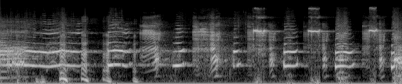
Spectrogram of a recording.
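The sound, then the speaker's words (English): An angry donkey, the Poncho the Angry Donkey sound effect played on FM Talk 106.5 radio, brays loudly over and over, harsh see-sawing honks with rising and falling pitch in a steady, rapid rhythm, with no talking. “That's a heck of a donkey right Man, there. Man, it's getting after it.”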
